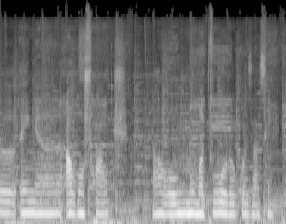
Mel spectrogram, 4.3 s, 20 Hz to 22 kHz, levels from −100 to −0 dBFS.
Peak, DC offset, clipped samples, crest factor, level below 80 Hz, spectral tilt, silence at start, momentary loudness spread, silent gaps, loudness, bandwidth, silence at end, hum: 0 dBFS; under 0.1%; under 0.1%; 14 dB; -30 dBFS; -7 dB/octave; 0 s; 13 LU; none; -15 LUFS; 15.5 kHz; 0 s; none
